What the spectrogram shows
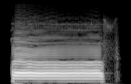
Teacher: জিবার গোড়ার অংশ তালুর সঙ্গে লাগিয়ে উচ্চারণ হবে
